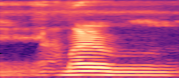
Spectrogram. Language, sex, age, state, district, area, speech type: Assamese, male, 60+, Assam, Tinsukia, urban, spontaneous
